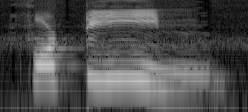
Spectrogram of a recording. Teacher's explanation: 14 is made up of 2 syllables, 4 and teen. but the stress is on the second syllable, that is teen.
